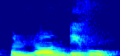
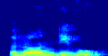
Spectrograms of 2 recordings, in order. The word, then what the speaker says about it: rendezvous: This is run, days, वज according two spelling, but sound क्या है इसका? रॉन्डिवू. रॉन्डिवू, ये इसका साउंड है.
